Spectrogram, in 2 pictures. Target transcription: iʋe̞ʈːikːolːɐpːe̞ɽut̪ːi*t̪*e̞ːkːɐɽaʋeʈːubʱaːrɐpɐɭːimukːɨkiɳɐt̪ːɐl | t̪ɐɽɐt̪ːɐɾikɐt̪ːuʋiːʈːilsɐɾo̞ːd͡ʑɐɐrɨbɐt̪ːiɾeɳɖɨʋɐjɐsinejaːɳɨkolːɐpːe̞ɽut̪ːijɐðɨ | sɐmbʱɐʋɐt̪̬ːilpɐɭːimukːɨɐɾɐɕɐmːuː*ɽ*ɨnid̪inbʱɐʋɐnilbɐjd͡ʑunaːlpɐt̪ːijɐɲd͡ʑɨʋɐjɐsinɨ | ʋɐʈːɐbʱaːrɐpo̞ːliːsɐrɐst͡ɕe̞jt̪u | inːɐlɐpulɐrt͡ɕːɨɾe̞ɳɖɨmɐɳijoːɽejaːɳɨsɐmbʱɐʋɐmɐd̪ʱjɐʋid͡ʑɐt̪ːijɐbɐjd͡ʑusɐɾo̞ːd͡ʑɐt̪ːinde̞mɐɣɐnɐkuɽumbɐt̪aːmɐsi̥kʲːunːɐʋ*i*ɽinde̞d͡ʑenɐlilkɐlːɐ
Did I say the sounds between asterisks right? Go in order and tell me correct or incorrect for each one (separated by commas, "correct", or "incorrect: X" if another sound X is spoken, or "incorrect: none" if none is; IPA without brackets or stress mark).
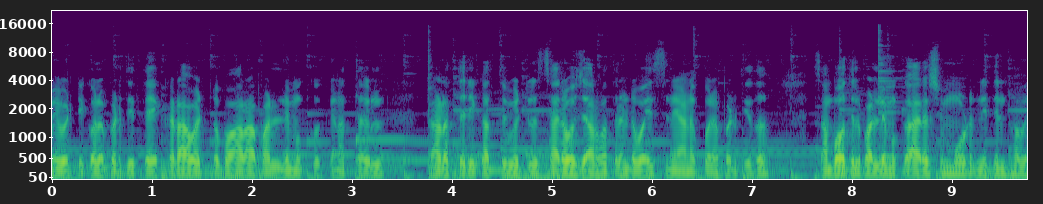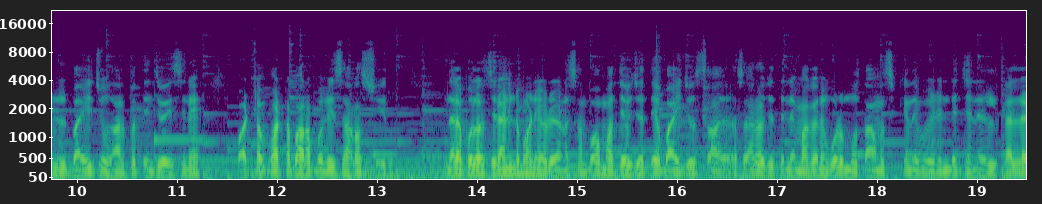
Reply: correct, correct, incorrect: iː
